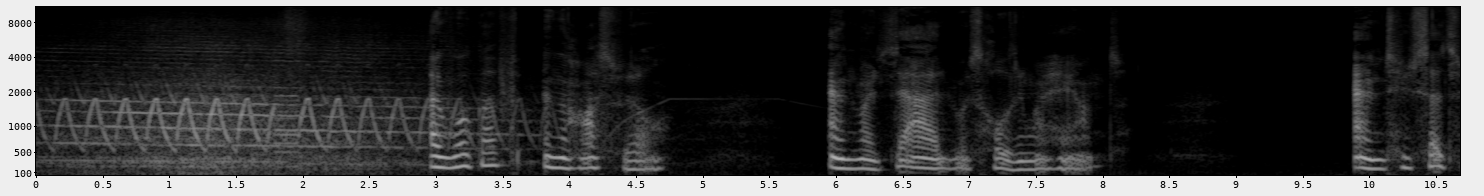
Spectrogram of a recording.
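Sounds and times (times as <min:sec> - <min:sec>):
distant emergency sirens wailing in a rise-and-fall yelp: 0:00.0 - 0:05.9
speech: 0:03.0 - 0:04.8, 0:06.0 - 0:08.2, 0:09.9 - 0:10.6.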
